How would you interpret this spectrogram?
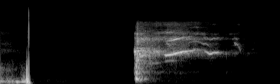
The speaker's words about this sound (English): Yeah. Apologize. I have a little cough here.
